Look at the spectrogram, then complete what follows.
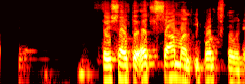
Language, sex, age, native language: Icelandic, male, 14, Icelandic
